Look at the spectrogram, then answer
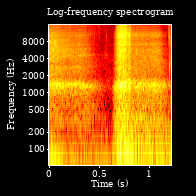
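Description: A voice imitates a child breathing heavily into someone's face, with a single loud, rough gasping breath after a moment of quieter background.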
